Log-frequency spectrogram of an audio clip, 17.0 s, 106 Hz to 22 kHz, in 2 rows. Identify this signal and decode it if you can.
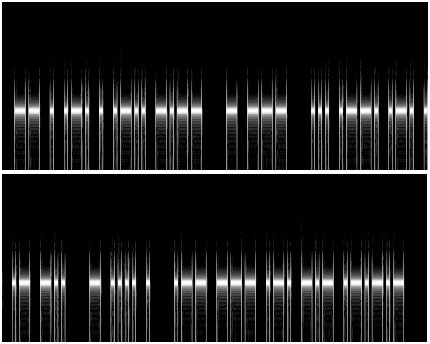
Morse code, heard as a keyed tone, about 17 wpm, 700 Hz. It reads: MERELY TO SPREAD THE WORK.
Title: Sentences from Top 1400 Words 17wpm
